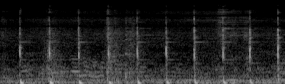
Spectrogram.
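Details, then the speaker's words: Old Royal Enfield Bullet Machismo 350 AVL engine, cylinder removed, crank rocked by hand: sharp knocks, about three and a half a second, showing worn main bearing play; crankshaft play knock. "और uncle इसकी अभी चाल check कर रहे थे आप भी सुनो ये जो खटखट कर रही हैय"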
